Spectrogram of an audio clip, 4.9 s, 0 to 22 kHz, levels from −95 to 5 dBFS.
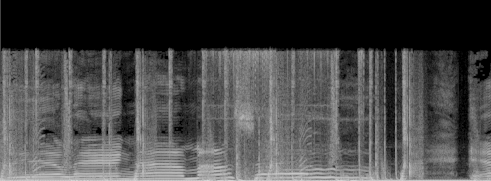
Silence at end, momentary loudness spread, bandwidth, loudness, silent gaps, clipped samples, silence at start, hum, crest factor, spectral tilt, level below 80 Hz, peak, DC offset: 0 s; 3 LU; 16.5 kHz; -18 LUFS; none; under 0.1%; 0 s; none; 16 dB; -4.5 dB/octave; -18 dBFS; -2 dBFS; under 0.1%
